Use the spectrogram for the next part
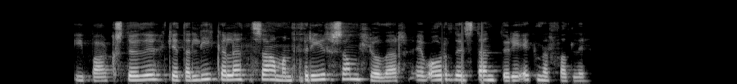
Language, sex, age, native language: Icelandic, female, 30-39, Icelandic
